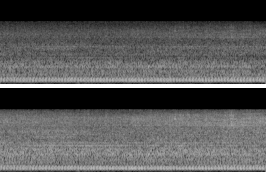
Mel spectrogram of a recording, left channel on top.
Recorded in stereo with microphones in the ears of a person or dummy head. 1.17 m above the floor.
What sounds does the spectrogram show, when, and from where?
0.0 s a lawn mower: 45° right (ahead or behind)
